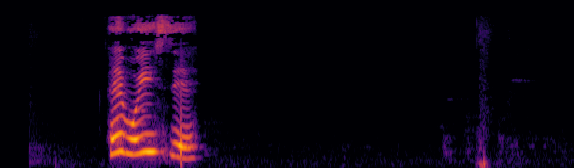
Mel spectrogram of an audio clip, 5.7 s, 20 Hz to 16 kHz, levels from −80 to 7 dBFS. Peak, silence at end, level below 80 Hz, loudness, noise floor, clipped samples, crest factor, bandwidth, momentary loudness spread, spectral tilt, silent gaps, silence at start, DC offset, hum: -4 dBFS; 3.8 s; -60 dBFS; -16 LUFS; -72 dBFS; under 0.1%; 20 dB; 11.5 kHz; 9 LU; -3 dB/octave; none; 1.1 s; under 0.1%; none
